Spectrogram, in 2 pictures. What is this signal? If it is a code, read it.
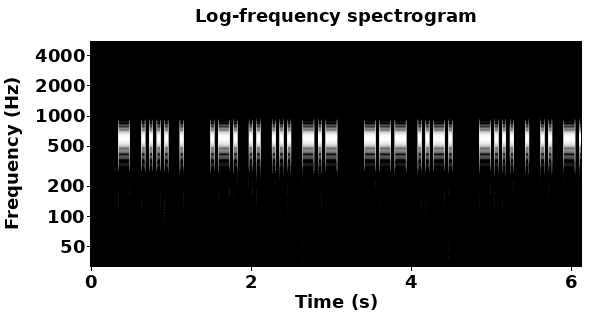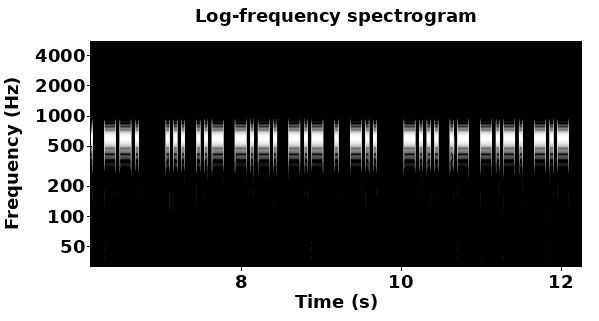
Morse code, heard as a keyed tone, about 25 wpm, 600 Hz. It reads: THE RISK OF BEING SUCKED BACK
